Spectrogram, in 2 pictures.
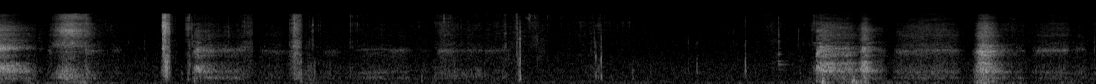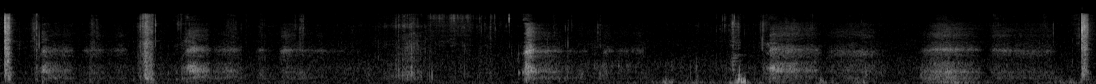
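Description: A shovel scrapes and crunches into dry soil outdoors.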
